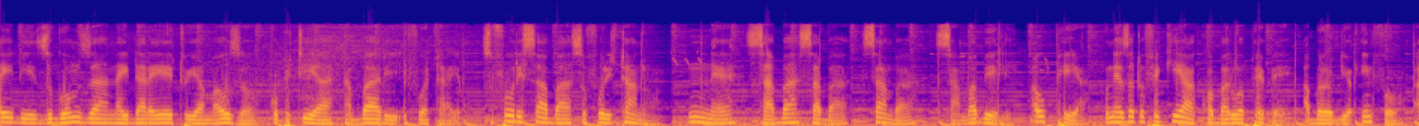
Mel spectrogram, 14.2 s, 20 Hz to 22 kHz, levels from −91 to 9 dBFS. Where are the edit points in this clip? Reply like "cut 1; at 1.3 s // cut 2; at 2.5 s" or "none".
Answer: cut 1; at 11.4 s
